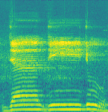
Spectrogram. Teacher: Jim letaknya ada di wastul lisan, ada di tengah-tengah lidah kita, bukan di ujung tapi di tengah.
